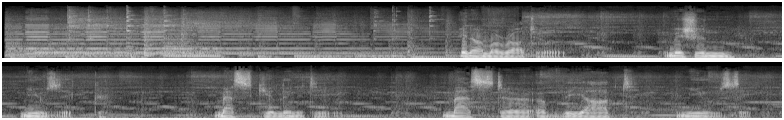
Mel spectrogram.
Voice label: narration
